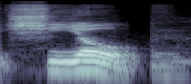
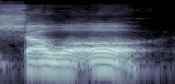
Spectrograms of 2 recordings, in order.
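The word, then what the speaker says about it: Sheol: grave right which is the hebrew word some skies would say shio right or you know we would pronounce it shawwal right now that's the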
